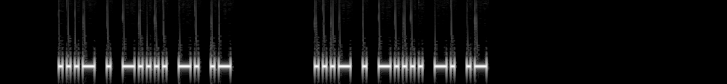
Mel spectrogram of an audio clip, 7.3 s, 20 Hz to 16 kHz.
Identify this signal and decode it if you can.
Morse code, heard as a keyed tone, about 30 wpm, 700 Hz. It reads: VE6NA VE6NA
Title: DXCC-100 Call Signs - 5 Characters - Repeated 2x - 30wpm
